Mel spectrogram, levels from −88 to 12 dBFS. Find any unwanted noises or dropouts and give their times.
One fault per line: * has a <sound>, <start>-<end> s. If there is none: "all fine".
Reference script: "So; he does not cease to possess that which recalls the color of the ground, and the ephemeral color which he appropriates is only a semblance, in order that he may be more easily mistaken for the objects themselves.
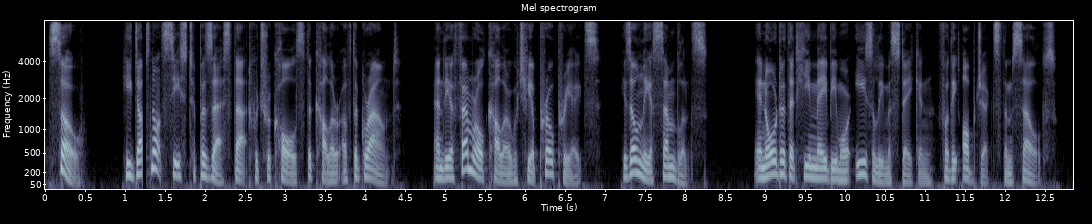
* has a dropout, 1.2-1.3 s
